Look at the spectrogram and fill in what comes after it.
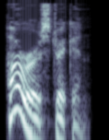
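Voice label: "horror-stricken", British English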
